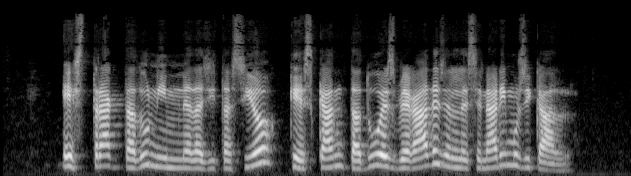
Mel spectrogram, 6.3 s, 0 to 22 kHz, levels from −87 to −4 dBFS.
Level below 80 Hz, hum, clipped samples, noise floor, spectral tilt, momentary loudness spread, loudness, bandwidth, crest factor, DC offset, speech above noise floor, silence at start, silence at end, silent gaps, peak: -70 dBFS; none; under 0.1%; -67 dBFS; -3 dB/octave; 6 LU; -19 LUFS; 16 kHz; 20 dB; under 0.1%; 48 dB; 0.65 s; 0.65 s; none; 0 dBFS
